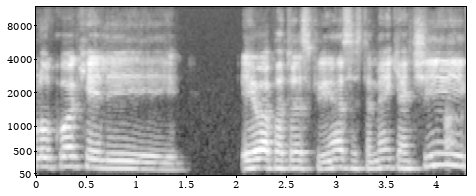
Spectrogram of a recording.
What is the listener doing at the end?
taking over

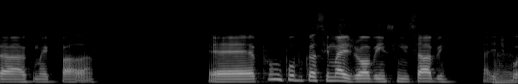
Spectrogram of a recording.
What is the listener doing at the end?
listening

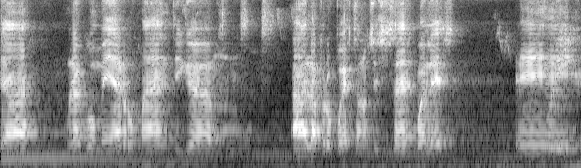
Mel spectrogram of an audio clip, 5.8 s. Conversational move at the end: listening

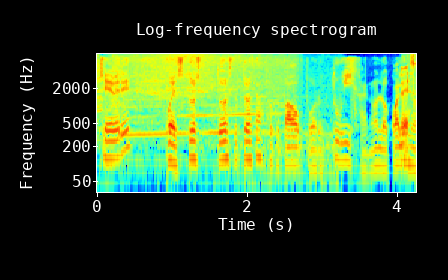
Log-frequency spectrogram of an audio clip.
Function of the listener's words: listening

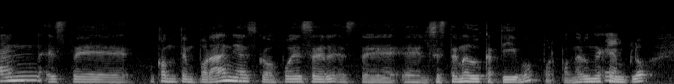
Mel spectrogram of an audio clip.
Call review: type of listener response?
listening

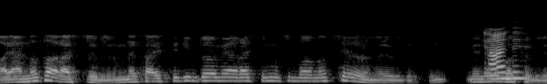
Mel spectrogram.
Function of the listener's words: taking over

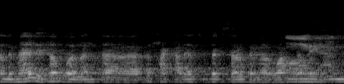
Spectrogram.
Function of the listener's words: taking over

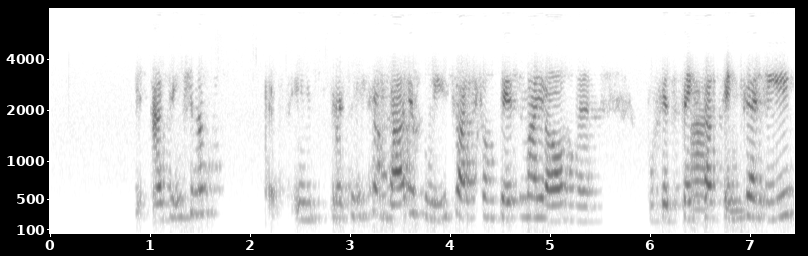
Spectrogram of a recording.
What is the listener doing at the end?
listening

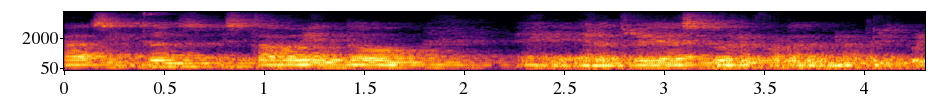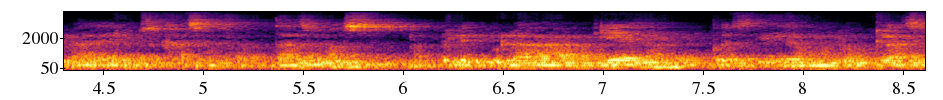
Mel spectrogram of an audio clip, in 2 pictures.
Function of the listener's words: taking over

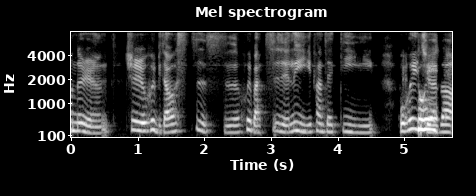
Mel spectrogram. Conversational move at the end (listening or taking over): taking over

